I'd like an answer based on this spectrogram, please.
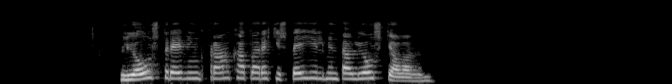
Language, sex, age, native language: Icelandic, female, 30-39, Icelandic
